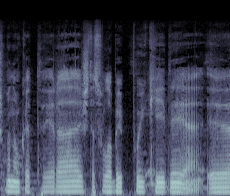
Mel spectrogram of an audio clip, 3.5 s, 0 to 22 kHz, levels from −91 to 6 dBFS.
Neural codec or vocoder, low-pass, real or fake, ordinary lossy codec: none; 14.4 kHz; real; AAC, 48 kbps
